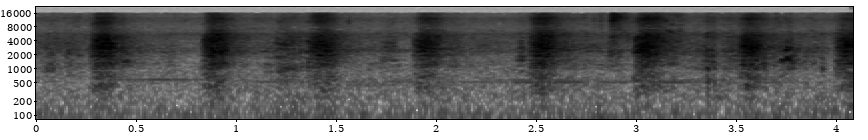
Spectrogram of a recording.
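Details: During an extreme spring pole workout, an XL American Bully pitbull pants steadily, each rasping breath about half a second apart, a regular pulse over faint background hum.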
